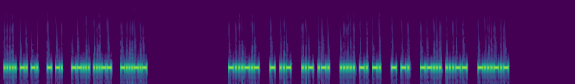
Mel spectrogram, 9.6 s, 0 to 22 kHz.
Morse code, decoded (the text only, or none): 5NN TN 73 <BK> <BK> TU UR 5NN TN 73 <BK>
